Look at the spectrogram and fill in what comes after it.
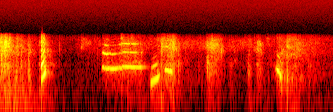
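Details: Hungry female riding-school cat meowing indoors: several short rising and falling meows, one longer drawn-out steady meow, spaced through the recording between brief silences, with a person speaking softly nearby.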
